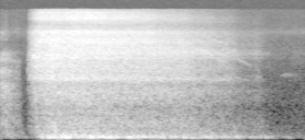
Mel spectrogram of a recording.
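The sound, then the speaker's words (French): A single steady nasal exhale comes through the left nostril while the right is held closed, in alternate nostril breathing. The soft, breathy hiss lasts about two seconds and then fades out, with no talk. “vous obturez la narine droite et vous allez expirer, souffler avec la narine gauche.”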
